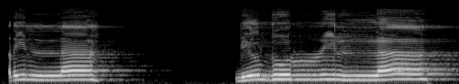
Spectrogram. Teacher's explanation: ra yang berharokat kasrah tanwin bertemu lam idgham bila guna, masuk ke huruf lam hanya masuk tanpa mendengung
